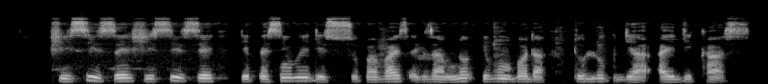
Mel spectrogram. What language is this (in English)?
Nigerian Pidgin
